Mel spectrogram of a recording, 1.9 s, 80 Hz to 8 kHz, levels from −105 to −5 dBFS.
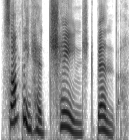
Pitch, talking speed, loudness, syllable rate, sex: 240 Hz, 125 wpm, -19 LUFS, 4.7 syllables/s, female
